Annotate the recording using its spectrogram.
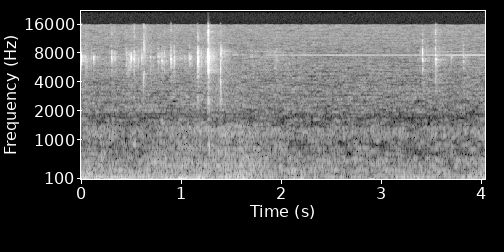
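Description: Computer keyboard typing: a quick run of key clicks in the first second and a half, then a few more faint clicks near the end.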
